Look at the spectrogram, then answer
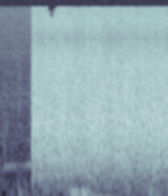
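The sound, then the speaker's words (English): After a brief hush, a small group breaks into a sustained cheer with clapping, a steady wash of voices and applause that holds for over a second. “Let's, let's give her a cheer.”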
